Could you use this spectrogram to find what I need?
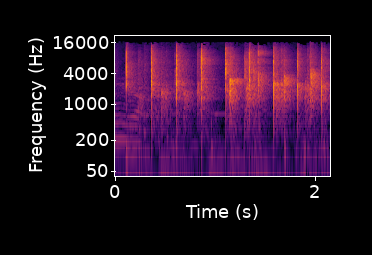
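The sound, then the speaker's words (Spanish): A small quiz-show audience claps in a sparse run of distinct, sharp claps at an uneven rhythm. The claps are fairly faint, and a voice comes through at the start. “Un poquito más de aplauso, que aquí nunca acierta nadie. ¡Bravo!”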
